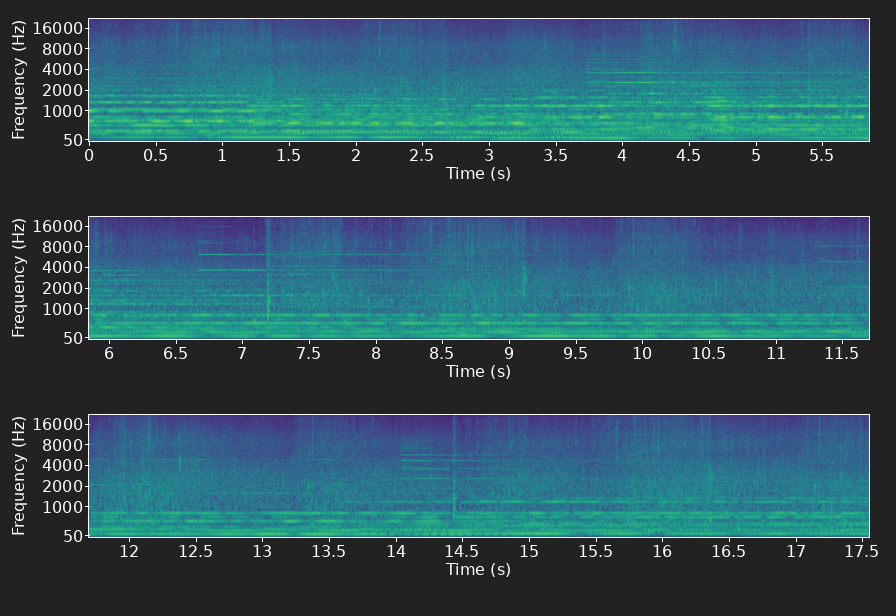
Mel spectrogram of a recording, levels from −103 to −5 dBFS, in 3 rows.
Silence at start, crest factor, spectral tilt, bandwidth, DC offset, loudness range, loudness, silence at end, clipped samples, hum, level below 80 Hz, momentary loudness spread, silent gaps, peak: 0 s; 16 dB; -4.5 dB/octave; over 20 kHz; under 0.1%; 6 LU; -34 LUFS; 0 s; under 0.1%; none; -70 dBFS; 8 LU; none; -18 dBFS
